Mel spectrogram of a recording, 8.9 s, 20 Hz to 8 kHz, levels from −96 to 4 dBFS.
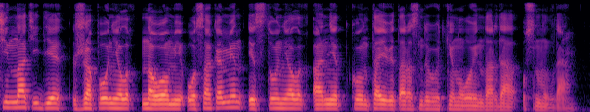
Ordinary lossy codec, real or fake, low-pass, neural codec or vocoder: none; real; 7.2 kHz; none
